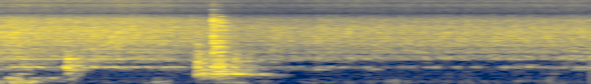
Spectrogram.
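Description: Tomato with crushed ginger, garlic and coriander goes into a pan of fried onion, giving a steady close sizzle with a couple of scraping stirs near the start.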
